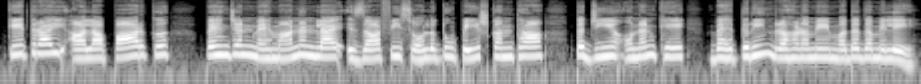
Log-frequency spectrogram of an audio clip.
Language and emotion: Sindhi, neutral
